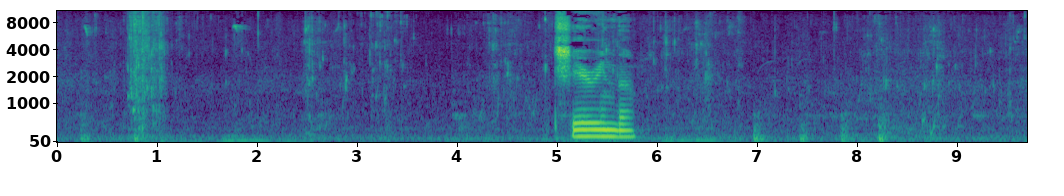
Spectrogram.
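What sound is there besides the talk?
trickling water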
